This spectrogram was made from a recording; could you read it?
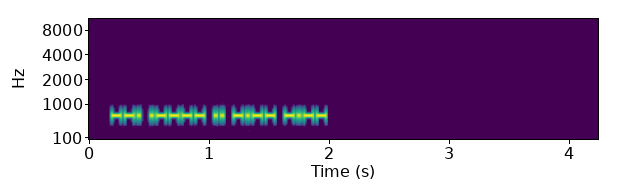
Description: Morse code, heard as a keyed tone, about 46 wpm, 700 Hz. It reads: G1IYY
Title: DXCC-100 Call Signs - 5 Characters - 45wpm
